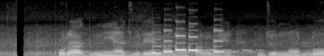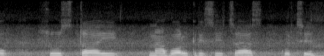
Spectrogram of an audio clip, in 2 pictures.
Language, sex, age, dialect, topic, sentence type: Bengali, female, 18-24, Western, agriculture, statement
